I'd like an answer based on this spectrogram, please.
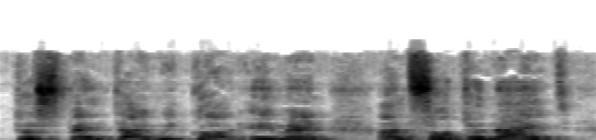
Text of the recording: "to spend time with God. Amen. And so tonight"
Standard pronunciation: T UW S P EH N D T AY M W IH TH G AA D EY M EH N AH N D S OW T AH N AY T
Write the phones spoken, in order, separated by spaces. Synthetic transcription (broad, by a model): T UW S P EH N D T AY M W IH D G AA D EY M EH N AH N D S OW T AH N AY T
